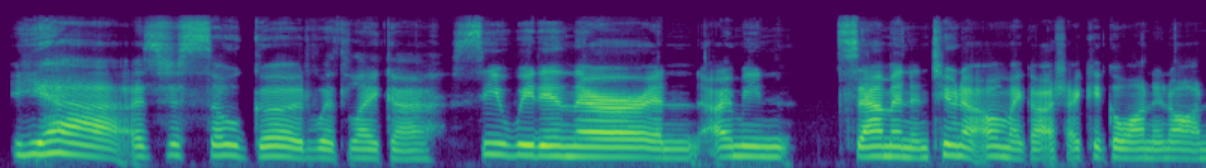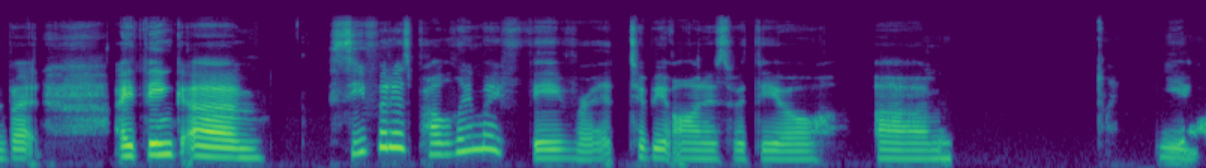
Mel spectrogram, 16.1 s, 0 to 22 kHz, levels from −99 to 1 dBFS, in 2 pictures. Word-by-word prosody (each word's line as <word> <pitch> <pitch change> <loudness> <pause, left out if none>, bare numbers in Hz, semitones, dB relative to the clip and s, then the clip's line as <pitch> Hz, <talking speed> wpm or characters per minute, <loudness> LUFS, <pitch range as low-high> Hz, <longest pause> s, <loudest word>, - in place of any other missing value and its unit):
Yeah, 240 -5 +2
it's 205 0 -5
just 225 -1 -4
so 220 0 0
good 195 -2 0
with, 175 -2 -5
like, 175 -2 -4
uh, 160 0 -4
seaweed 240 - +1
in 210 -1 +5
there, 195 -1 +7
and 175 -1 -1
I 195 - +1
mean, 200 -1 -1 0.3
salmon, 200 -1 +3
and 185 0 -4
tuna, 220 -3 +2
oh 205 - +1
my 180 -4 -1
gosh, 170 +1 -3
I 175 - -2
could 195 - -4
go 185 -1 -1
on 175 0 -1
and 170 +1 -6
on, 165 -1 -2
but 170 0 -6 0.5
I 210 +1 +3
think, 240 0 +3
um, 185 -4 +3 0.4
seafood 295 +9 -3
is 375 -3 +1
probably 240 +6 -5
my 340 -1 -4 0.2
favorite, 170 -2 -7
to 195 - -8
be 180 -1 -5
honest 165 -1 -8
with 160 -1 -14
you, 155 -1 -8 0.4
um 165 -1 -7 1.4
Yeah. 90 -2 -9
195 Hz, 155 wpm, -23 LUFS, 170-220 Hz, 1.4 s, there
